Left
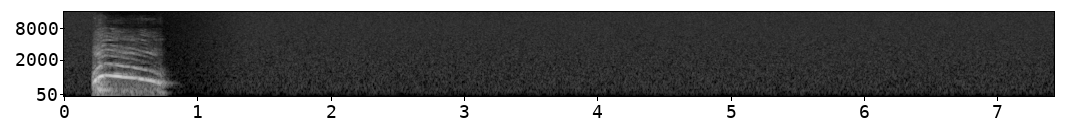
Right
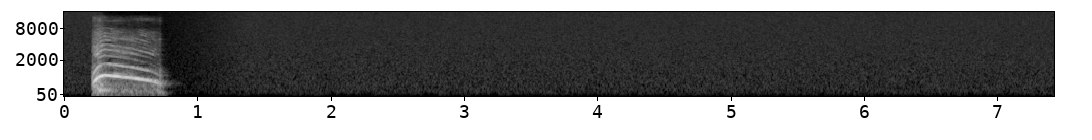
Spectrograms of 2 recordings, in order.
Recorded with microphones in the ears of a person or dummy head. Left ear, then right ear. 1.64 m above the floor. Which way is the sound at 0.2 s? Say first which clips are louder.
Right 5 dB; 70° right (ahead or behind).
